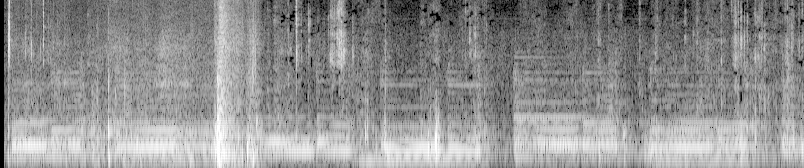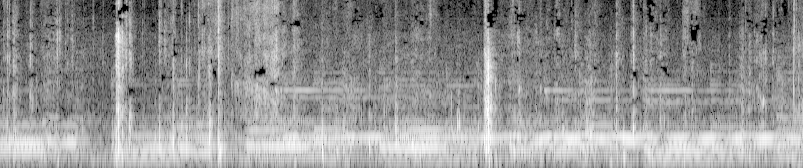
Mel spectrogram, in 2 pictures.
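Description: Instrumental background music: a slow run of steady notes stepping from one pitch to the next. A few sharp clicks and crinkles come from a cardboard box and its packaging being handled, the loudest about two seconds in.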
